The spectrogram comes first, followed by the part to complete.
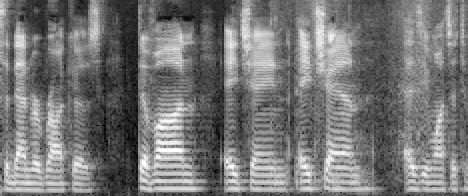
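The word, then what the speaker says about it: Achane: to 20 against the Denver Broncos Devon aan Anan as he wants it to be pronounced had I think he had four touchdowns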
